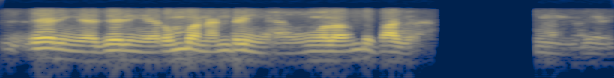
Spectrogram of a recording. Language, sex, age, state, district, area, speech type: Tamil, male, 60+, Tamil Nadu, Pudukkottai, rural, conversation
